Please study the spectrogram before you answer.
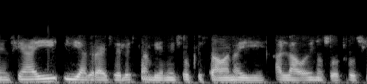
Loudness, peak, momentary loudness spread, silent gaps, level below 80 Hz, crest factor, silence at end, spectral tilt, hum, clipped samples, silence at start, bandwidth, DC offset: -18 LUFS; -4 dBFS; 6 LU; none; -42 dBFS; 12 dB; 0 s; -9.5 dB/octave; none; under 0.1%; 0 s; 4.1 kHz; under 0.1%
